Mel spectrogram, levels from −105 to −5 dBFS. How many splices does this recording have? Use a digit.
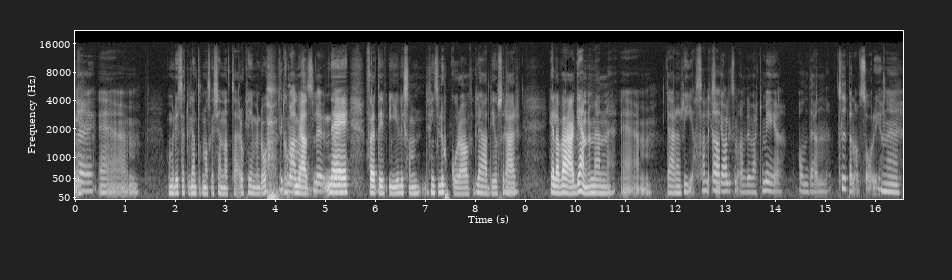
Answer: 2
